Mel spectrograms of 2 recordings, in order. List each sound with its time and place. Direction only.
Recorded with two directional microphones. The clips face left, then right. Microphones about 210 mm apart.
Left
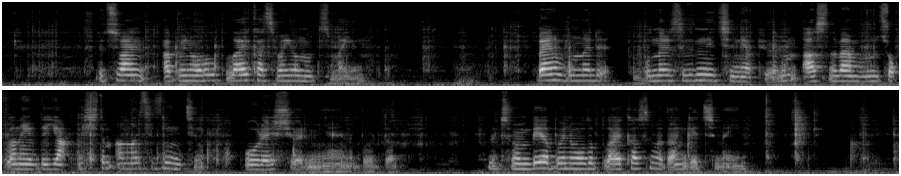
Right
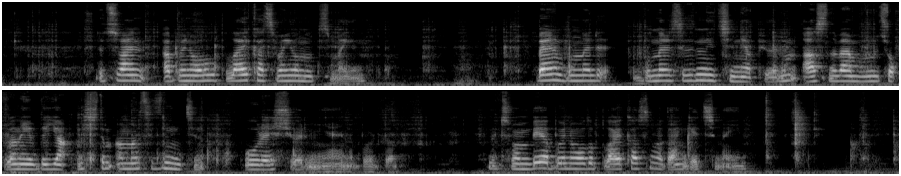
0.9 s a woman's voice: 10° right (ahead or behind)
5.3 s a woman's voice: 15° right (ahead or behind); by 16.3 s centre (ahead or behind)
